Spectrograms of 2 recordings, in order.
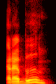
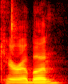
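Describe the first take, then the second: First: The last syllable has an 'oo' vowel. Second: The last syllable has an 'uh' vowel. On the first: "it only has an ooh, like it lacks the vowel uh" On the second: "I say Carabun because it's how you say it"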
